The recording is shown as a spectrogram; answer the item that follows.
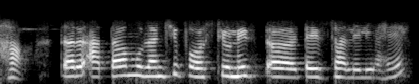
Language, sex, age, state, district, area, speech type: Marathi, female, 18-30, Maharashtra, Akola, urban, conversation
